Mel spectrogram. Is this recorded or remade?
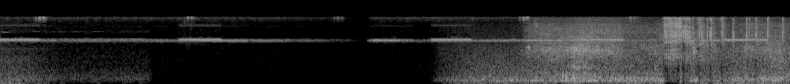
recorded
